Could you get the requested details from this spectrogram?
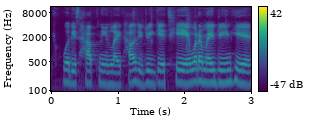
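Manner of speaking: plain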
